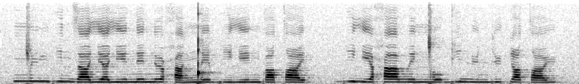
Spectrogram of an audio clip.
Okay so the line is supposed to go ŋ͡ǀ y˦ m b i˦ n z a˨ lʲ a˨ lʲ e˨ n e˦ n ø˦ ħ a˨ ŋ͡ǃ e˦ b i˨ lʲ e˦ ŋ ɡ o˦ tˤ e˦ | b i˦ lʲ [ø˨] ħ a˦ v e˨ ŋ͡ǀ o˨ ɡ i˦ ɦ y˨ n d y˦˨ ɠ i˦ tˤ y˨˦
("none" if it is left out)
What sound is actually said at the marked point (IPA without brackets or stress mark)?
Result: e˨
